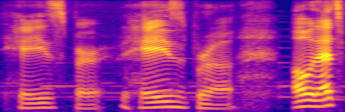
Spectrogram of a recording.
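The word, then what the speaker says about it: Happisburgh: You don't pronounce the P. Oh, so Hapsburg. So it's pronounced more like Hazeburg.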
